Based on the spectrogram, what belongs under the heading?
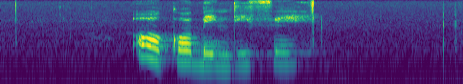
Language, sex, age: Xhosa, female, 26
